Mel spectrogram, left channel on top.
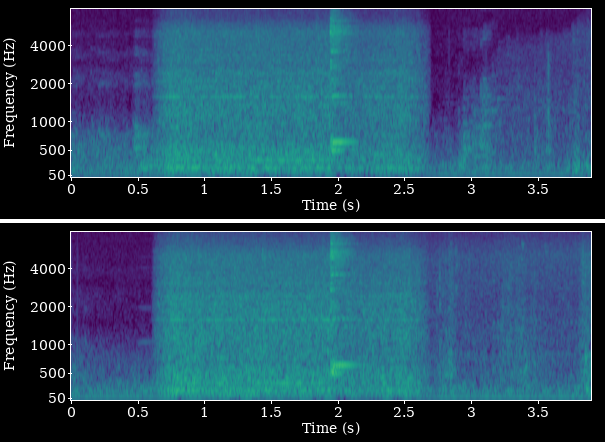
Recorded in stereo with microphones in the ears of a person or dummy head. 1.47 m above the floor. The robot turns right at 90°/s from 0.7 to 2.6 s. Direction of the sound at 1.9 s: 5° left (ahead or behind).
